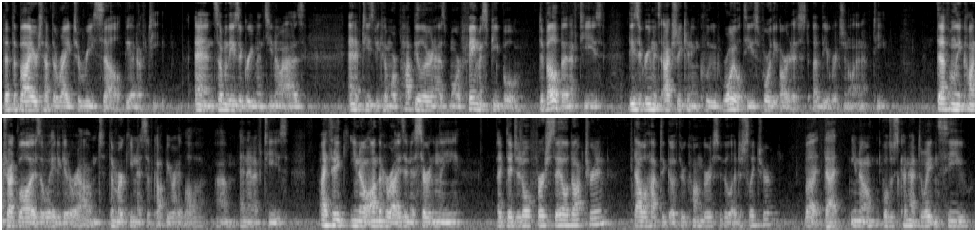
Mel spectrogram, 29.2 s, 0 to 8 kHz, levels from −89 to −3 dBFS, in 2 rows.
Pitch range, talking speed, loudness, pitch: 115-130 Hz, 195 wpm, -28 LUFS, 120 Hz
